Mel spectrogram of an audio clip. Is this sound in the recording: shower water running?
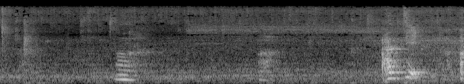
yes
